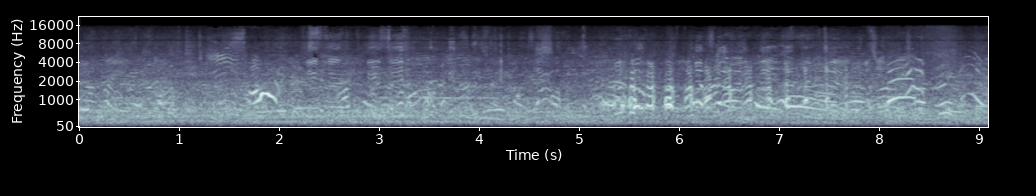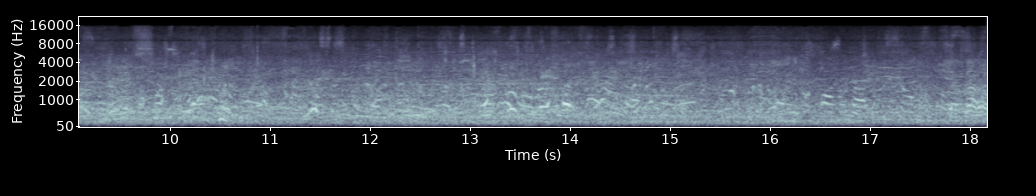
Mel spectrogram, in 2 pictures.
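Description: A large flock of birds chirps and twitters overhead.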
